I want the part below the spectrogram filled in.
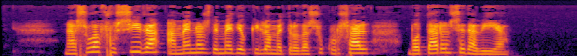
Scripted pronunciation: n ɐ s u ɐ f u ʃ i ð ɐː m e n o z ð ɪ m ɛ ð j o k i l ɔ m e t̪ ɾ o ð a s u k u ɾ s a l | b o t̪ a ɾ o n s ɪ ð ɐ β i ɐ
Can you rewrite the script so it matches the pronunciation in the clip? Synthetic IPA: n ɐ s u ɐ f u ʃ i ð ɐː m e n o z ð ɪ m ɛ ð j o k i l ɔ m e t̪ ɾ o ð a s u k u ɾ s a l | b o t̪ a ɾ o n s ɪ ð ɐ β i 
